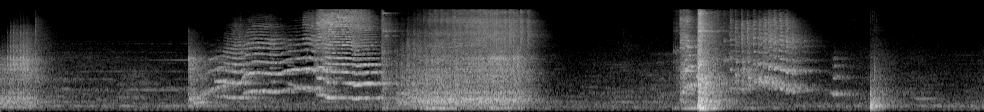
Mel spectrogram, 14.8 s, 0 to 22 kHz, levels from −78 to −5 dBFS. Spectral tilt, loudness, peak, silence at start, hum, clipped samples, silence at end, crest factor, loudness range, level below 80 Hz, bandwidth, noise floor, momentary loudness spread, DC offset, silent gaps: -2.5 dB/octave; -24 LUFS; 0 dBFS; 0 s; none; under 0.1%; 0 s; 28 dB; 9 LU; -72 dBFS; 15.5 kHz; -49 dBFS; 26 LU; under 0.1%; none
